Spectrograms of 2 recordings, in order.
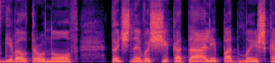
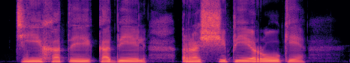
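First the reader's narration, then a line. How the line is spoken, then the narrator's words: Muffled low cooing. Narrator (Russian): глухо, словно вдавливая слова во что-то мягкое, ворковала Федосьевна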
